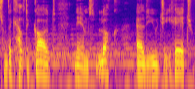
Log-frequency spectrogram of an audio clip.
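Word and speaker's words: Lugh: The story varies from storyteller to storyteller, but some say his name comes from the Celtic god named Luc, L-U-G-H, which is pronounced L-U-C-K, Luc, which is where the leprechaun gained a reputation for being lucky.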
